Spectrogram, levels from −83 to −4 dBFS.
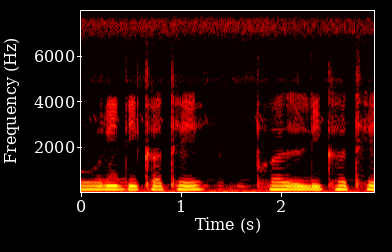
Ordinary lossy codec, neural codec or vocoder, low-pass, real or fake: none; none; none; real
